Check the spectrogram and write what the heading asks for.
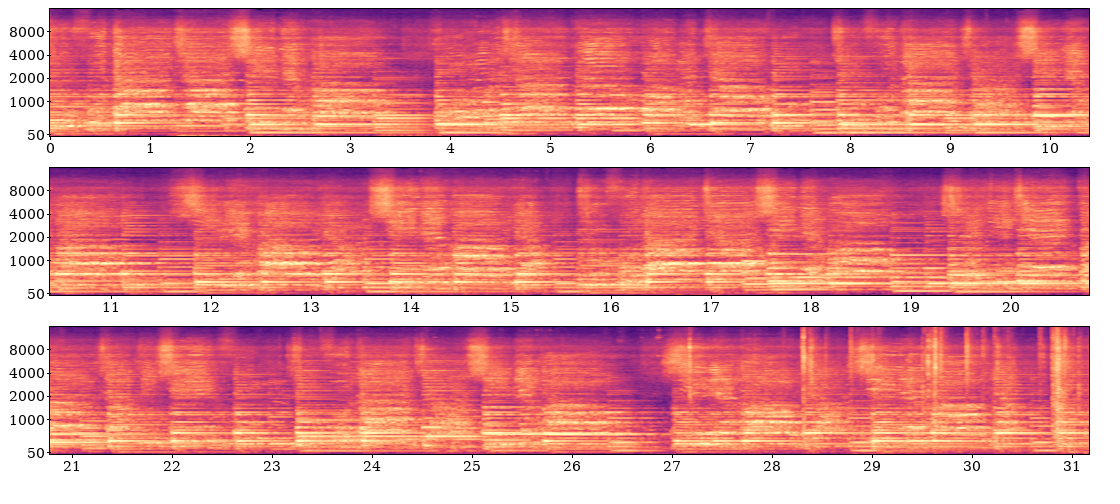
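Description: A large mixed group of children and adults singing together in Chinese, a song of good wishes to the audience, over steady low accompanying notes. Hand-clapping joins in near the end.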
